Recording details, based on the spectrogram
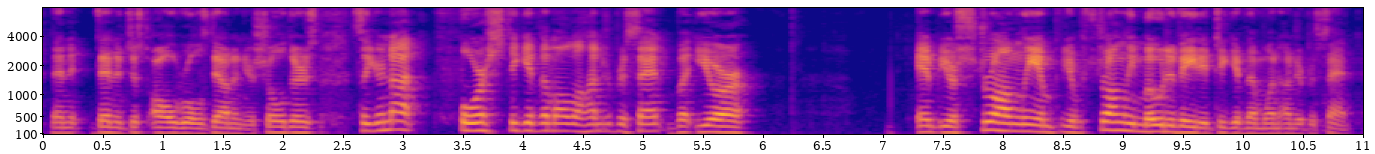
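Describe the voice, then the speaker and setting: A middle-aged American man, a teacher, talking bluntly and with frustration in a loud voice as he warns people away from a job. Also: medium pitch. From United States. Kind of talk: warning vlog rant.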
